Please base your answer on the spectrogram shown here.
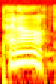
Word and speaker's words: Penarth: Good pronunciation, Penarth.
